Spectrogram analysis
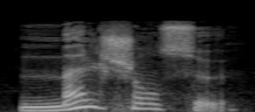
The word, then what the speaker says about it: malchanceux: Malchanceux. Final X not pronounced. C-E-U, ce, malchanceux.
